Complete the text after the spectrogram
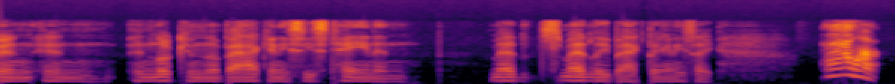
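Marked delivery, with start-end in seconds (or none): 5.5-5.8 high, squawky parrot-like mimicry; creature mimicking. The bird creature mimicking the party's names. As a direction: chirp the name back like a bird.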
